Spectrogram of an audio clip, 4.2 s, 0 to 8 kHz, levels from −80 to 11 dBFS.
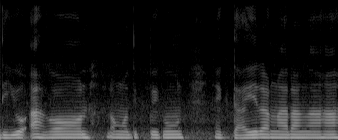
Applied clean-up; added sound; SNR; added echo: none; none; none; none.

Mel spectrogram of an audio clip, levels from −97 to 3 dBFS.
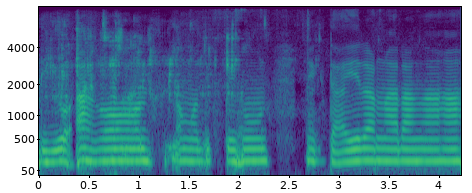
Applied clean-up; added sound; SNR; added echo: neural mask model Resemble Enhance denoiser.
